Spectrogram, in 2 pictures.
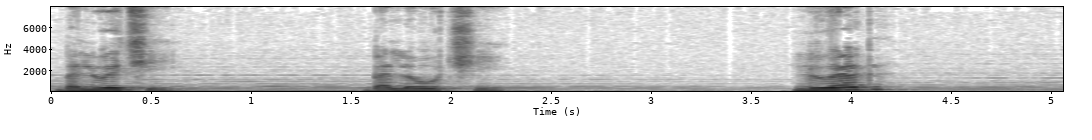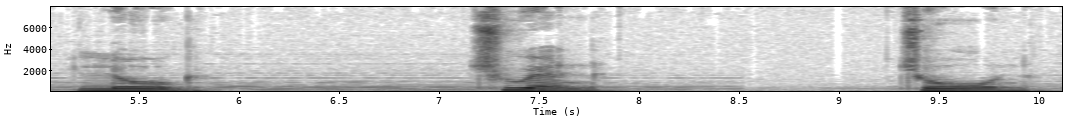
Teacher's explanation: words that consist of W in Makorani accents are pronounced with O in a Karachi Balochi accent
